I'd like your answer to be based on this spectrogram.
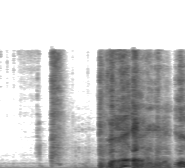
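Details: A brief intake, then a sharp, hissing burst of air in a small room: a sneeze, possibly from a small animal, sneezing on someone.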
